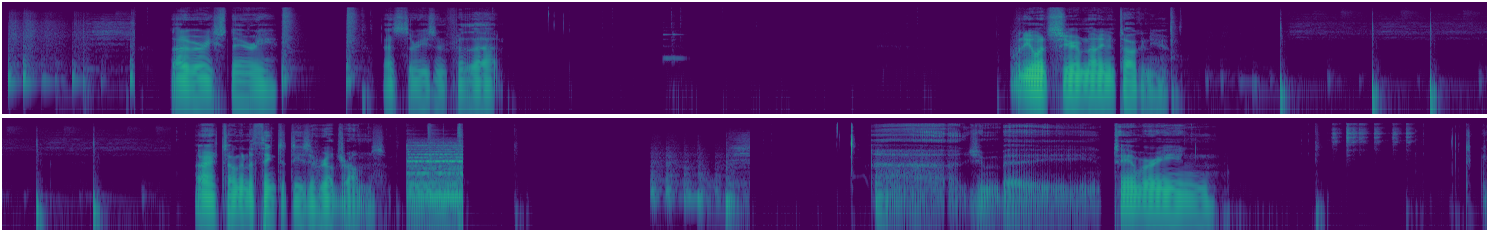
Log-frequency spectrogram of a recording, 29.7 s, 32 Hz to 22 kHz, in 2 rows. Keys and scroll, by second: 1.2 space, 11.6 space, 16.4 space, 18.7 space, 22.2 space, 27.9 space.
